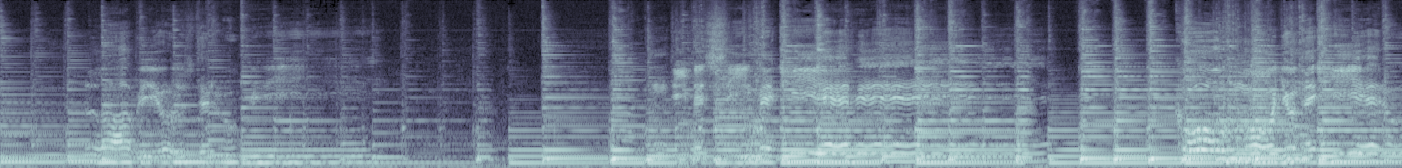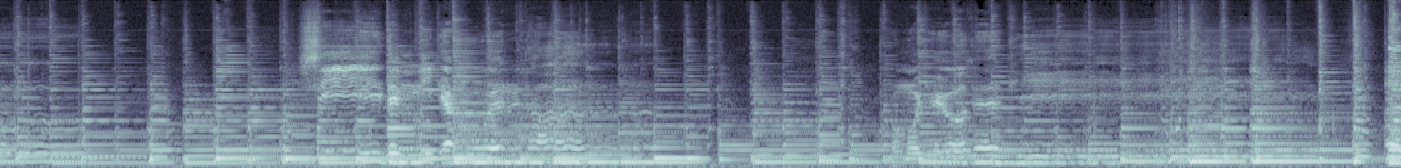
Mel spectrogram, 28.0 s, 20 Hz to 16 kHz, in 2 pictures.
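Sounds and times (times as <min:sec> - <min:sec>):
man singing love song: 0:00.0 - 0:04.9, 0:06.1 - 0:21.2, 0:22.1 - 0:28.0
strummed classical guitar: 0:00.0 - 0:28.0.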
